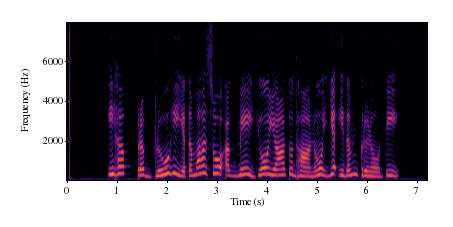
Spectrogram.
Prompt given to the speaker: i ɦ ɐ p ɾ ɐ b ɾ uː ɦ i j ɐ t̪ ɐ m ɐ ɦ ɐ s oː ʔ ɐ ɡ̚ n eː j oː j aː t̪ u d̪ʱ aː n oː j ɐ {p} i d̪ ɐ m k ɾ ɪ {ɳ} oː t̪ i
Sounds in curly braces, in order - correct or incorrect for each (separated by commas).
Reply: incorrect, correct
